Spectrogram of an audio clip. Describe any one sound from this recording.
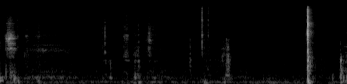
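A screwdriver clicks and scrapes against small metal parts.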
